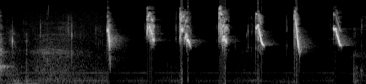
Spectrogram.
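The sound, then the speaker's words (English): A man imitates a bird call next to the mic with seven sharp, high-pitched chirps repeated at a steady, quick rhythm. The chirps are loud, and no one speaks. “Oh, do your bird sound.”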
